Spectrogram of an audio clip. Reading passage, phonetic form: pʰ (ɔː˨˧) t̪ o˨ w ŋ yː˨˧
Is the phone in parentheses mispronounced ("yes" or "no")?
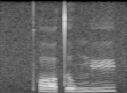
yes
